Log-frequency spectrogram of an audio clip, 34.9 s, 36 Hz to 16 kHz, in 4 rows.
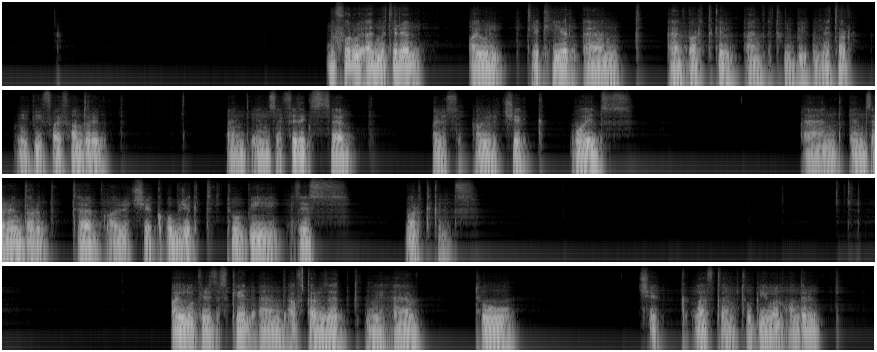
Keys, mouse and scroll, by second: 0.9 click, 2.6-3.1 scroll down 3, 3.0-3.9 scroll up 2, 4.3 click, 6.7 click, 8.3-10.4 drag, 9.8 0, 10.7-11.3 scroll down 3, 12.4 click, 13.1 click, 13.8-15.0 drag, 15.6-16.4 drag, 17.0 click, 18.0 drag, 18.5-19.7 drag, 20.6 click, 21.8-22.6 scroll down 4, 22.9-23.7 scroll up 1, 23.7-26.0 drag, 23.7 scroll up 1, 29.2-29.6 scroll down 2, 29.6-30.2 scroll up 2, 30.2 click, 32.3-32.9 scroll up 4, 32.9 scroll down 1, 34.4-34.9 drag.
